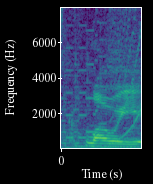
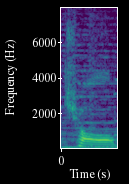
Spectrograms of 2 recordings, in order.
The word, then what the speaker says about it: Chol: I'm in a Retro Rebound video, but as Chloe instead of Chol because he read my name wrong.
